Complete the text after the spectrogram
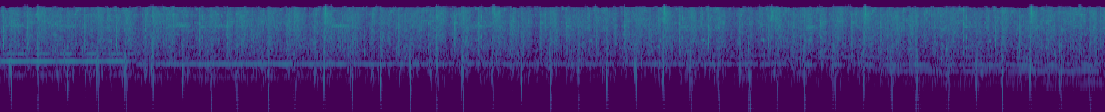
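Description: Footsteps thud quickly and steadily on soft sand.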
